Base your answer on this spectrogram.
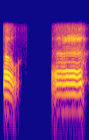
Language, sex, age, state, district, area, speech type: Bodo, male, 30-45, Assam, Udalguri, rural, conversation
